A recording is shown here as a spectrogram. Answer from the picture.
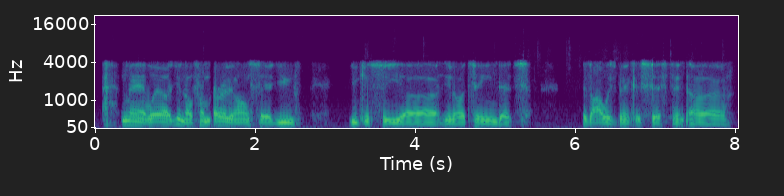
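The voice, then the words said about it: Slightly hoarse voice. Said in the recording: “Voice a little hoarse.”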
